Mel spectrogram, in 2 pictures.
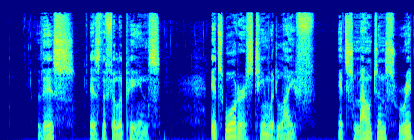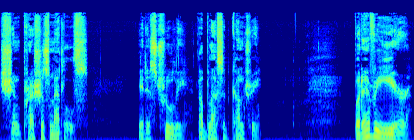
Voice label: English (Informative)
